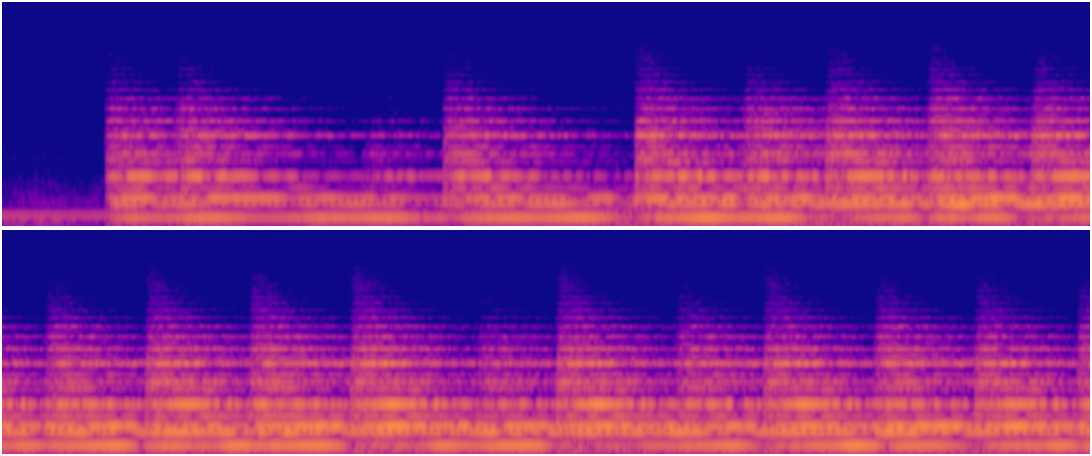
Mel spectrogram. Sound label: bell south tower petruscanisius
